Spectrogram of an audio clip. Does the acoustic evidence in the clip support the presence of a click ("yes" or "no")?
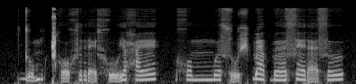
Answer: yes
